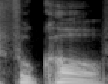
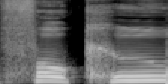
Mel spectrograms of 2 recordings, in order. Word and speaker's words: Foucault: in your press release you said Foucault for his last name, right? Yes. Yeah, so that's a lot of people get that wrong. Foucault is a pronunciation you hear sometimes, but I remember that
